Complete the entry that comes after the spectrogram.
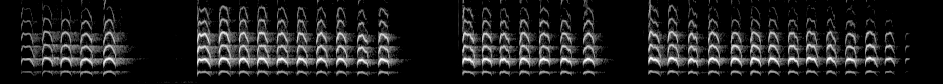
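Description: Eclectus parrot calling in four quick, rattling series of high squeaky notes, about eight notes a second.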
